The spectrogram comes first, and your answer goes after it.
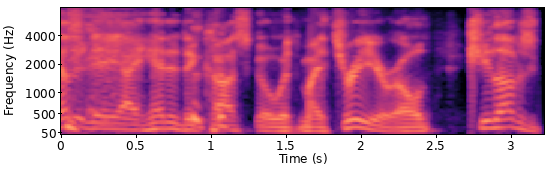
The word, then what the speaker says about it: Costco: I realized I've been dropping the T from Costco for years. I quickly corrected her and now pronounce it Costco.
